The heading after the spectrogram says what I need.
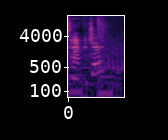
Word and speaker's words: Hector: Hector, your name rhymes with director.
